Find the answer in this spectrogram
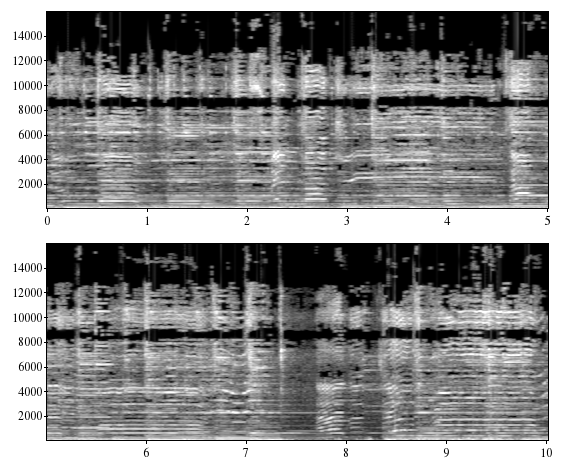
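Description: Live bluegrass string band playing: fiddle, lap-played slide guitar, mandolin, acoustic guitar and upright bass, with some sliding notes. The music briefly drops in level about eight seconds in.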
